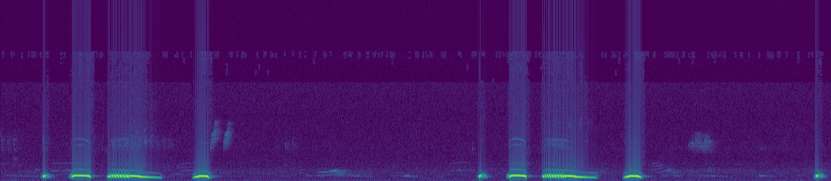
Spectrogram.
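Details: Spotted dove lure song used to train a young bird to sing: two phrases of deep cooing notes, a few short coos then a long drawn-out falling coo, separated by about three seconds of silence.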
